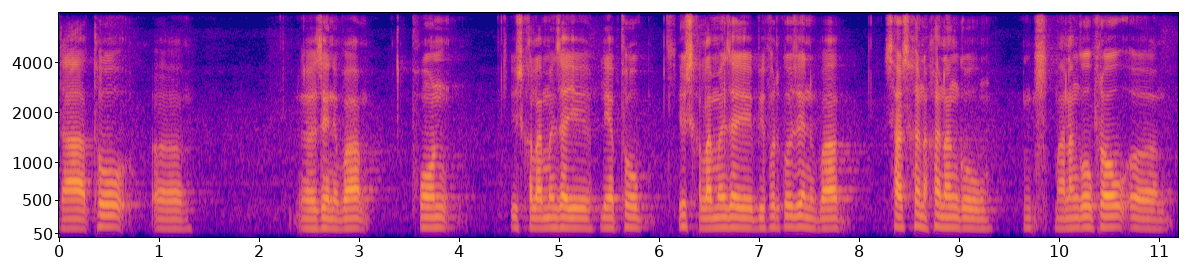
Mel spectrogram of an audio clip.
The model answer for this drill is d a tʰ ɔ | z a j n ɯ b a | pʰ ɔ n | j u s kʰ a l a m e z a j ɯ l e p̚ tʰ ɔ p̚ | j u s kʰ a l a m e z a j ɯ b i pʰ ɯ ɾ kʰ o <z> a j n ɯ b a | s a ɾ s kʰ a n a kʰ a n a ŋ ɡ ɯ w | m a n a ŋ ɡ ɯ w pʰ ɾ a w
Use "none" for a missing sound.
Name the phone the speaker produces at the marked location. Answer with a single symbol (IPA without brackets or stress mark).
z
